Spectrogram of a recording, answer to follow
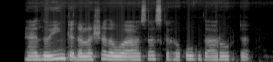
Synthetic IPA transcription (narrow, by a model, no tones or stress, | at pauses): ɦaːðɔːjɪŋkʰɐɖɐlɐʃɐðɐwɑːaːsaːskʰɐħʊquːqd̪ɐʕɑɾuːrt̪ʰɐ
